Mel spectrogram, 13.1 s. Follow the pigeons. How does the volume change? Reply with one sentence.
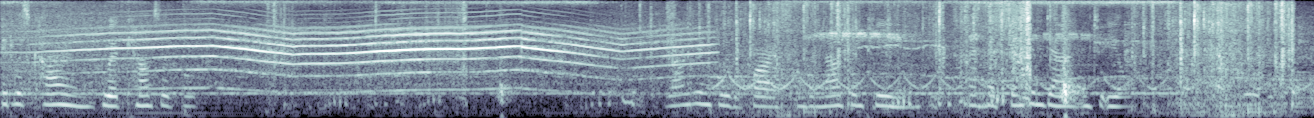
The loudness of the pigeons goes up.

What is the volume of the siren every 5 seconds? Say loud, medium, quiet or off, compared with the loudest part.
loud, medium, quiet.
